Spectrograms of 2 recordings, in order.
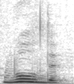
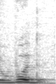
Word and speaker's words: would: je vous rappelle que would s'écrit avec un L avant le D, mais le L ne se prononce pas, donc faites bien attention à la prononciation, ne dites pas would.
